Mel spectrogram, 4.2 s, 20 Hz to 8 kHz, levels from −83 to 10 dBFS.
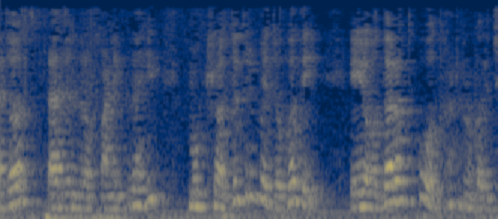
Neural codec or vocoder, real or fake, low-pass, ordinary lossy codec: none; real; 7.2 kHz; none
